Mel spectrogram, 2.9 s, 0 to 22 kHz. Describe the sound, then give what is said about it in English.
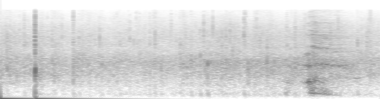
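An audience at Union Chapel applauds the 16 or so babies dedicated that weekend, with steady, dense clapping that holds at an even level throughout, starting with one sharp clap. No voices are heard. “So give them another big round of applause.”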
